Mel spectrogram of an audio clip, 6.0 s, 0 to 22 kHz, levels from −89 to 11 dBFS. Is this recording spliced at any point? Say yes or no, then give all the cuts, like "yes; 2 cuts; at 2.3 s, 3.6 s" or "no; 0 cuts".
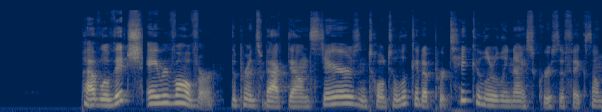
yes; 4 cuts; at 1.4 s, 2.2 s, 2.6 s, 3.9 s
